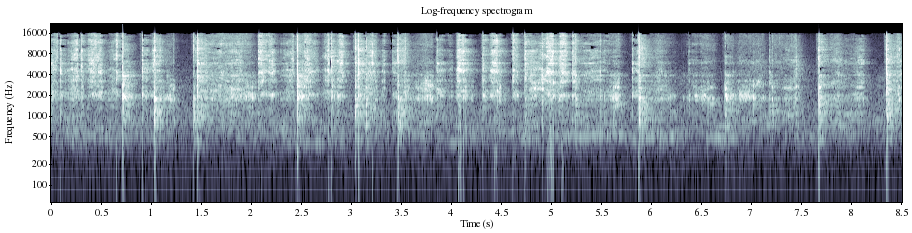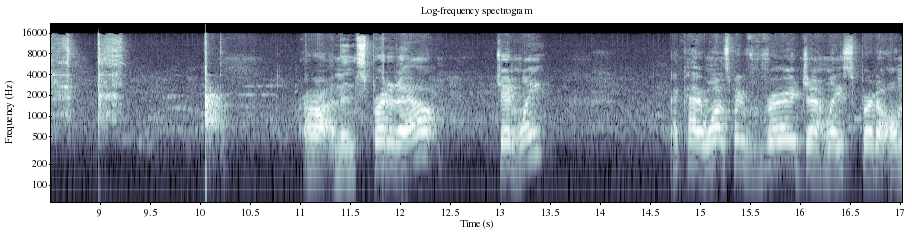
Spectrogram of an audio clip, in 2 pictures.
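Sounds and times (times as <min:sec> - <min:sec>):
spoon scraping a saucepan: 0:00.0 - 0:09.4.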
